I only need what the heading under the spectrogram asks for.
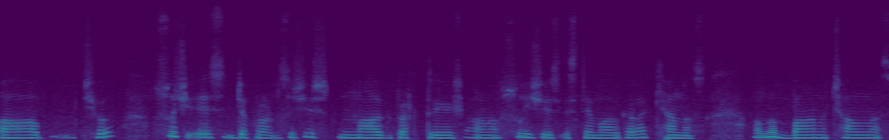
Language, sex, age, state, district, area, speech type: Kashmiri, male, 18-30, Jammu and Kashmir, Bandipora, rural, spontaneous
